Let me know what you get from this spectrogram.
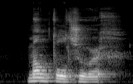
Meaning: provision of care to disabled, old or ill people by non-professionals in their environment
- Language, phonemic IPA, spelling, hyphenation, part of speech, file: Dutch, /ˈmɑn.təlˌzɔrx/, mantelzorg, man‧tel‧zorg, noun, Nl-mantelzorg.ogg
